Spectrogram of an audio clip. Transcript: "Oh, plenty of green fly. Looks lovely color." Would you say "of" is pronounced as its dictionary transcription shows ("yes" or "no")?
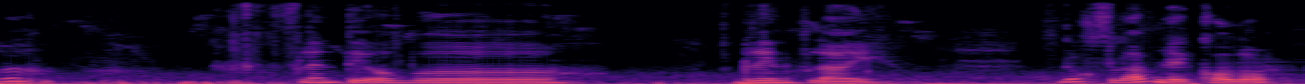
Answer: no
